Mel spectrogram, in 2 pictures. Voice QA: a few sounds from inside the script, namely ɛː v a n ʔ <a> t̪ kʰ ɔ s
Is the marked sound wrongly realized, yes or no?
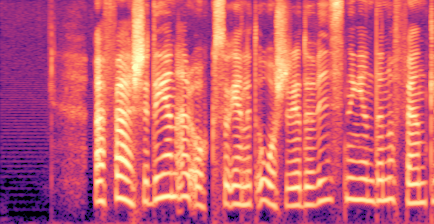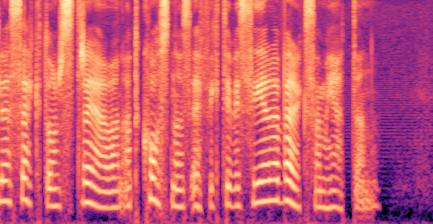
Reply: no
